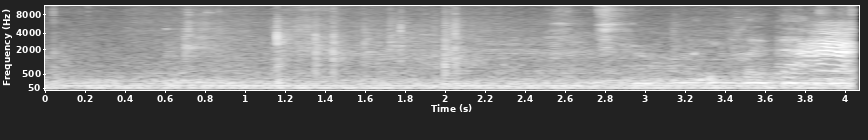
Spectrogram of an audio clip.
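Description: Faint rustling and light clicks of a Christmas stocking and a packaged toy being handled, growing louder near the end, over a low steady hum.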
